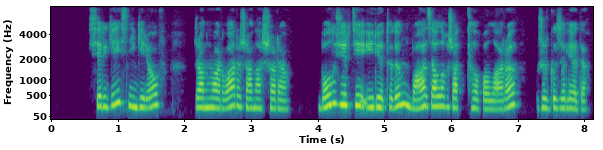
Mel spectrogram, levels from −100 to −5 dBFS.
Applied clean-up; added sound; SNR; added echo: none; none; none; none.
